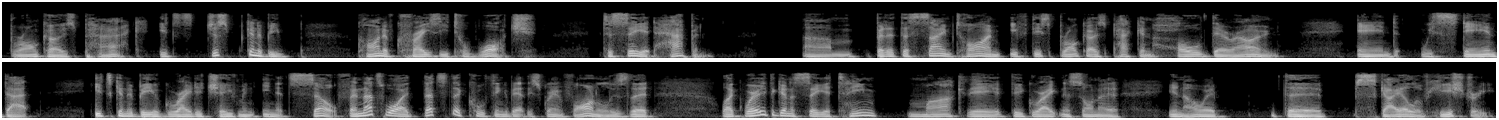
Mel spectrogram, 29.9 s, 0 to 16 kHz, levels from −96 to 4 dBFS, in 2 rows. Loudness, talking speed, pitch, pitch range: -22 LUFS, 155 wpm, 110 Hz, 105-125 Hz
